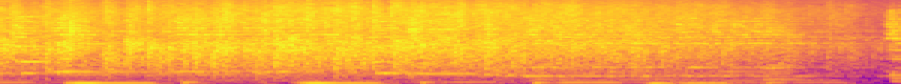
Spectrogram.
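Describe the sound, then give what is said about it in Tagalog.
Students in a class applaud themselves, producing loud, dense clapping that runs throughout, with rhythmic low thumps pulsing underneath. “Palakpakan ang inyong mga sarili.”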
